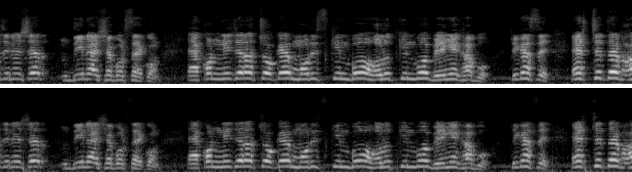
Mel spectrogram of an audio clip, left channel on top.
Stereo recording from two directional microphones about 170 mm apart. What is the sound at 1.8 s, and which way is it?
A man's voice, 15° left (ahead or behind).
